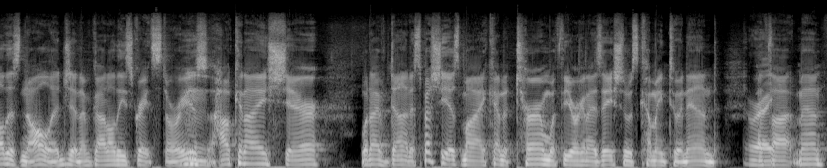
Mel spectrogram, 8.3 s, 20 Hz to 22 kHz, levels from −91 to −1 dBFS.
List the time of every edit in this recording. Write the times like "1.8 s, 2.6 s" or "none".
none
